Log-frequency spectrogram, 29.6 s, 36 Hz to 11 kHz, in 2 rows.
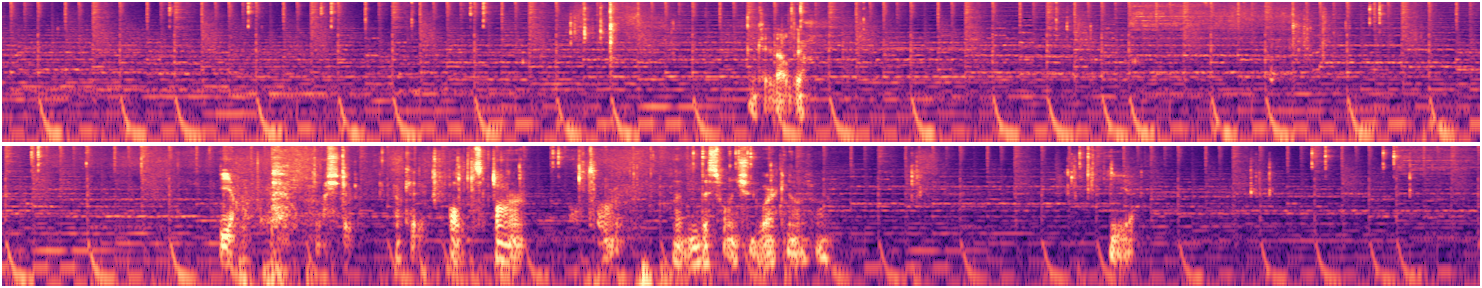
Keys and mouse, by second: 3.7-6.0 middle drag, 6.0 KP_1, 6.8 r, 10.8 middle drag, 14.2 r, 18.1 KP_1, 19.8 alt+r, 20.3 right click, 20.6 alt+r, 22.6 r, 25.6-27.4 right drag, 25.8 r, 29.1 r.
